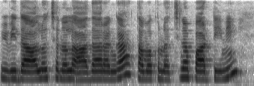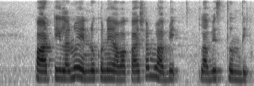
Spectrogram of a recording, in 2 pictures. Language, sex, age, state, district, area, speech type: Telugu, female, 30-45, Telangana, Narayanpet, urban, spontaneous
